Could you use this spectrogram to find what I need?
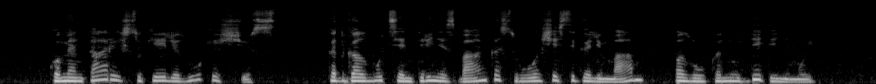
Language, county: Lithuanian, Šiauliai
